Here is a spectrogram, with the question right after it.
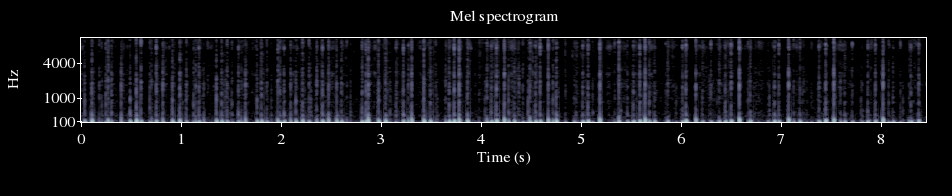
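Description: Fingertips and nails make rapid scratches and taps on a flat brown cardboard sheet held near the mic. The result is a dense, continuous run of short, dry, dull thuds and scrapes with almost no ring, its energy concentrated in a low, muffled register.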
